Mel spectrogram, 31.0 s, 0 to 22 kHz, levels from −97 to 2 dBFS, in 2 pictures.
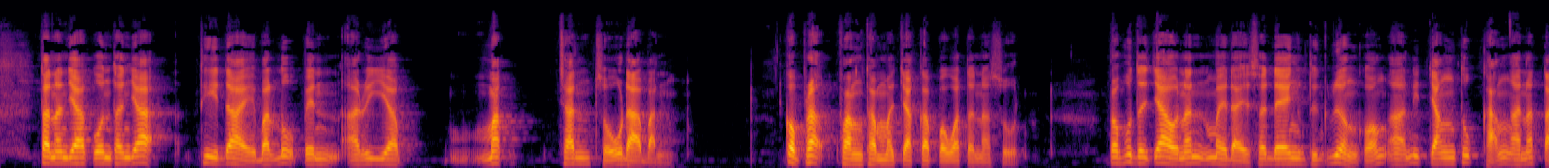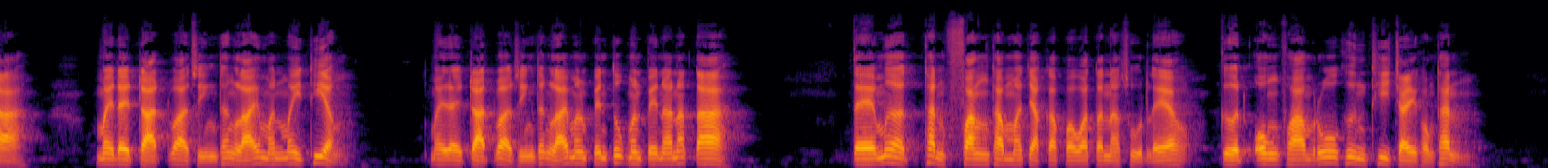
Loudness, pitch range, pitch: -23 LUFS, 115-135 Hz, 125 Hz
